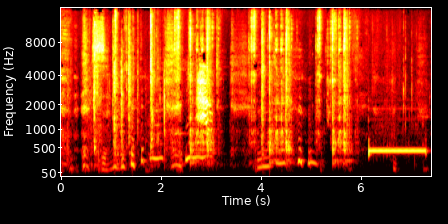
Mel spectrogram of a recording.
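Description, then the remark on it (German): A telephone is dialed with a run of quick clicks and beeps mixed with voices and handling noise, then a steady, loud electronic tone holds for about a second. “Okay, ich bin schon unterwegs zum Telefon.”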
